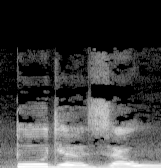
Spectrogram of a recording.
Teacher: Tuj bukan tush tapi tujazaw ya. Zaw waw adalah lin sifatnya, maka muncungkan mulut. Tujazaw ya.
